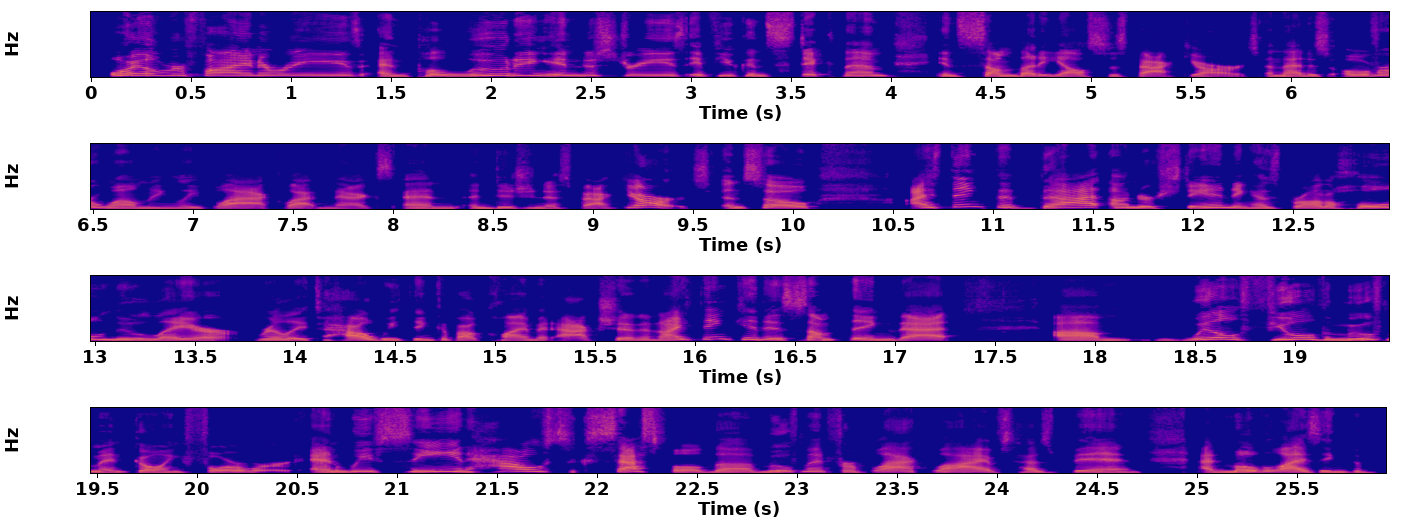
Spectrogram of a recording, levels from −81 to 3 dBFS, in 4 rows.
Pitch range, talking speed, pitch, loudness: 195-255 Hz, 170 wpm, 220 Hz, -26 LUFS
